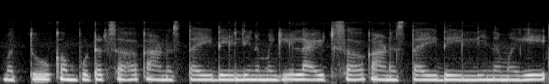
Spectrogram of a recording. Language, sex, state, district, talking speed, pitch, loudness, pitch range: Kannada, female, Karnataka, Bidar, 140 wpm, 215 Hz, -12 LUFS, 210-225 Hz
